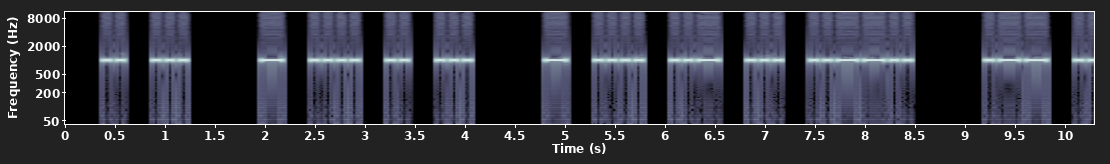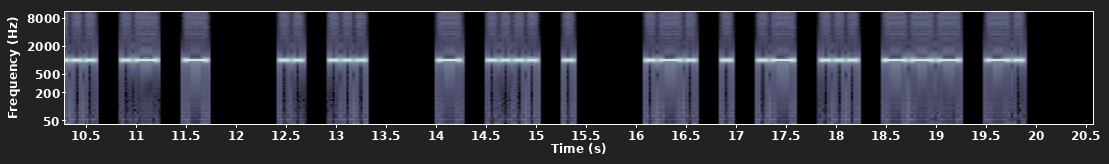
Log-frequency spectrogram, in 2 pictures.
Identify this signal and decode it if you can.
Morse code, heard as a keyed tone, about 18 wpm, spaced as for 15 wpm, 1000 Hz. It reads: IS THIS THUS? WHAT IS THE REASON
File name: qotdfiles / 15wpm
